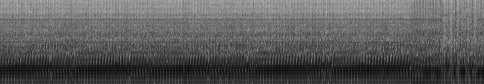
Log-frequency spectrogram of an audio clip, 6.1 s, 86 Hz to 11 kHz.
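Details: 1998 Briggs & Stratton Vanguard 16HP horizontal-shaft V-twin (model 303447) after fitting a working used fuel pump; steady, even idle with smooth regular exhaust beat, no misses or knocks. Normal running.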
